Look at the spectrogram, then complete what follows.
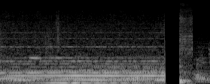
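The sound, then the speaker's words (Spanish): Rain falls with a steady, dense hiss under a sustained humming tone. The sound cuts out briefly near the end and then resumes. “Podía dejar de llover por una vez. No llueve eternamente.”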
